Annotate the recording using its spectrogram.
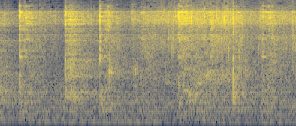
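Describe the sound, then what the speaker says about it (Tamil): Lentils, red chilies, ginger and garlic sauté in a pan with a soft, faint sizzle and several light stirring scrapes and clicks of a utensil against the pan. "இப்போ இந்த பருப்புகள்லாம் பார்த்திங்கன்னா நல்லா ப்ரௌன் கலருக்கு வரும், அது வரைக்கும் வதக்கலாம்."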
